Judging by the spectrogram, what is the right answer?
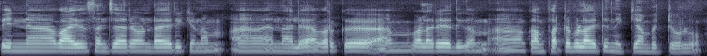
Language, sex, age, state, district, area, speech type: Malayalam, female, 45-60, Kerala, Thiruvananthapuram, rural, spontaneous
